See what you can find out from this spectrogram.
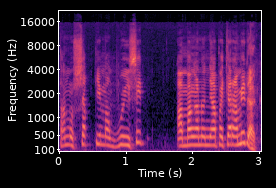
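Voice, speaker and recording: A man's voice: very high voice, steady tone, brisk, a bit bright, clear, resonant tone, no room sound. A man playing an irritable, callous young husband in an audio drama, with a curt, scornful manner. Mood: scornful, irritated.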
